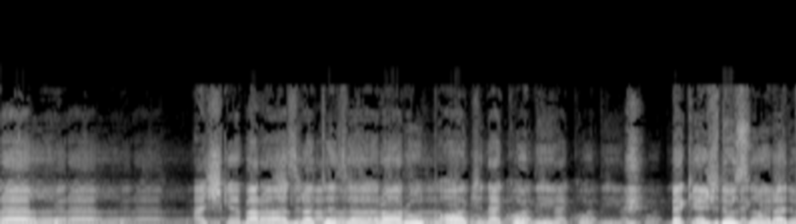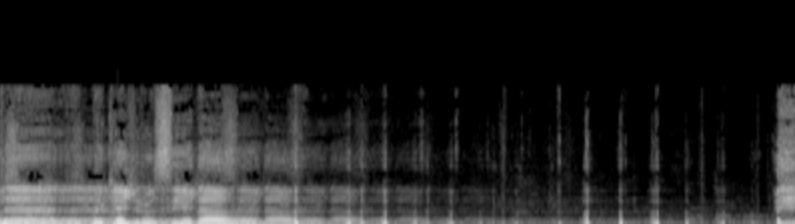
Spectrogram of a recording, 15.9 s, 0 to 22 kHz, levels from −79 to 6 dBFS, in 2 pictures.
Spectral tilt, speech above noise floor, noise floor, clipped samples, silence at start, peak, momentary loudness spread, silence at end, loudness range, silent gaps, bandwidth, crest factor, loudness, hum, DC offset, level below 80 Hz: -5.5 dB/octave; 34 dB; -46 dBFS; under 0.1%; 0 s; 0 dBFS; 19 LU; 0 s; 19 LU; none; 14 kHz; 14 dB; -13 LUFS; none; under 0.1%; -44 dBFS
